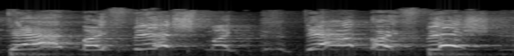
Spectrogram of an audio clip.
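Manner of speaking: very high, loud mock child's wail; hammed-up boy's distraught yelling; destroyed little boy. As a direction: cry out like a devastated kid to his dad. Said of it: "the kid's just destroyed".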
